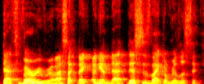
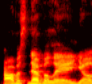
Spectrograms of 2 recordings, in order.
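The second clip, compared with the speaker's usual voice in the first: usual speaking voice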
